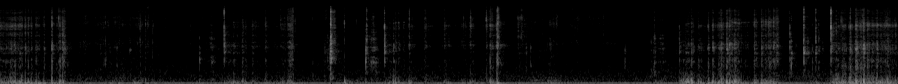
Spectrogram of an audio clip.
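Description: A palm-sized, solid oval bar of dry soap with a black shell and cream interior is scraped and shaved with a box-cutter blade. Crisp, bright scraping strokes and sharp clicking snaps come at an irregular pace over a steady low hum, with a busier cluster of scrapes near the end.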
